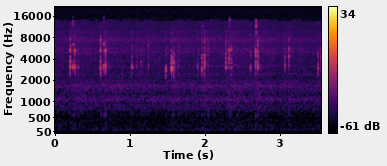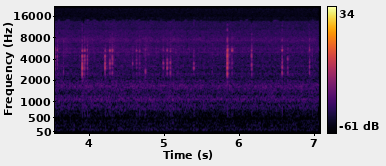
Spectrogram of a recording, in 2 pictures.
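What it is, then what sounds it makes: Bar of soap. Long nails tap and scratch the surface of a solid pale green oval bar of soap held in the hand over a bowl. About twenty quick, bright, high clicks with no ring-out are spread across the clip. A faint, steady hiss sits underneath.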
